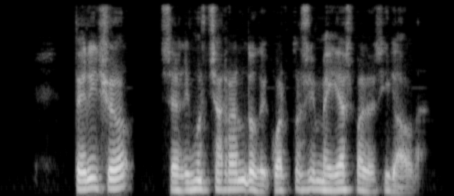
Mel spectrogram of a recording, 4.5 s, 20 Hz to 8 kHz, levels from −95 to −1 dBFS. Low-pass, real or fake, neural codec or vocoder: 7.2 kHz; fake; codec, 16 kHz, 2 kbps, FunCodec, trained on LibriTTS, 25 frames a second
